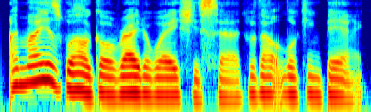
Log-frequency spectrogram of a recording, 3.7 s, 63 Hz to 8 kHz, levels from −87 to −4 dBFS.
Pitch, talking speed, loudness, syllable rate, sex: 155 Hz, 195 wpm, -16 LUFS, 4.3 syllables/s, female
